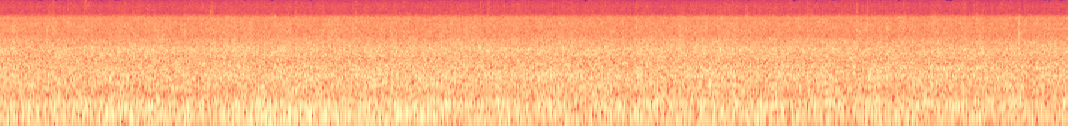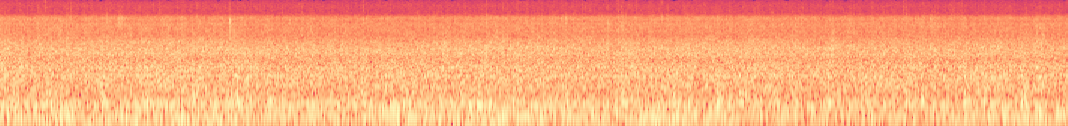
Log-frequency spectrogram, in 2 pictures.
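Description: Heavy rain pouring down on trees and gardens, a steady, unbroken hiss.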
